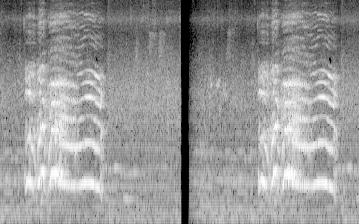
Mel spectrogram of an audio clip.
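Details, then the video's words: Rooster crowing in the rain: two loud, harmonically rich cock-a-doodle-doo crows about four seconds apart, each with a few stuttering opening notes and a long sustained falling tail, over steady background hiss. "The rooster crows in the rain"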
